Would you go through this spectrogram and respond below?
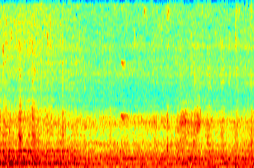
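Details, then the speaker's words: Old furnace blower after replacing the worn fan bearings that had been squeaking, pulleys aligned, belt somewhat loose: smooth, steady low hum with even airflow and no squeal, knock or rumble. Normal blower operation. "hurry belt is kind of loose but it seems to be working fine even if the smaller pulley"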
